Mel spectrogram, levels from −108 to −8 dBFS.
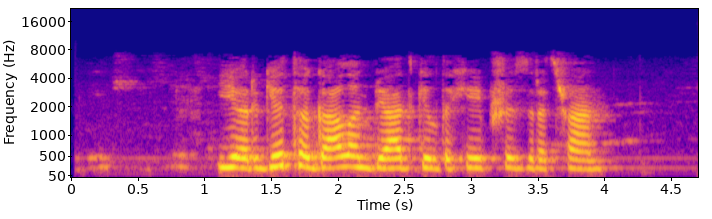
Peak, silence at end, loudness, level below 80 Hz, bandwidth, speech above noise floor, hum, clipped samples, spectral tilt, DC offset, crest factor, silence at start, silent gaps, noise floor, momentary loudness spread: -2 dBFS; 0.7 s; -15 LUFS; -60 dBFS; 6.8 kHz; 36 dB; none; under 0.1%; -5.5 dB/octave; under 0.1%; 16 dB; 0.15 s; none; -51 dBFS; 9 LU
